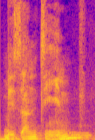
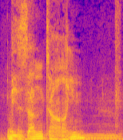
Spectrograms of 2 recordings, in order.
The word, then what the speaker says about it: Byzantine: Today's word has different pronunciations. Byzantine, Bzantine, Byzantine, or Byzantine. It all depends on your preference. But let's go with Bzantine.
